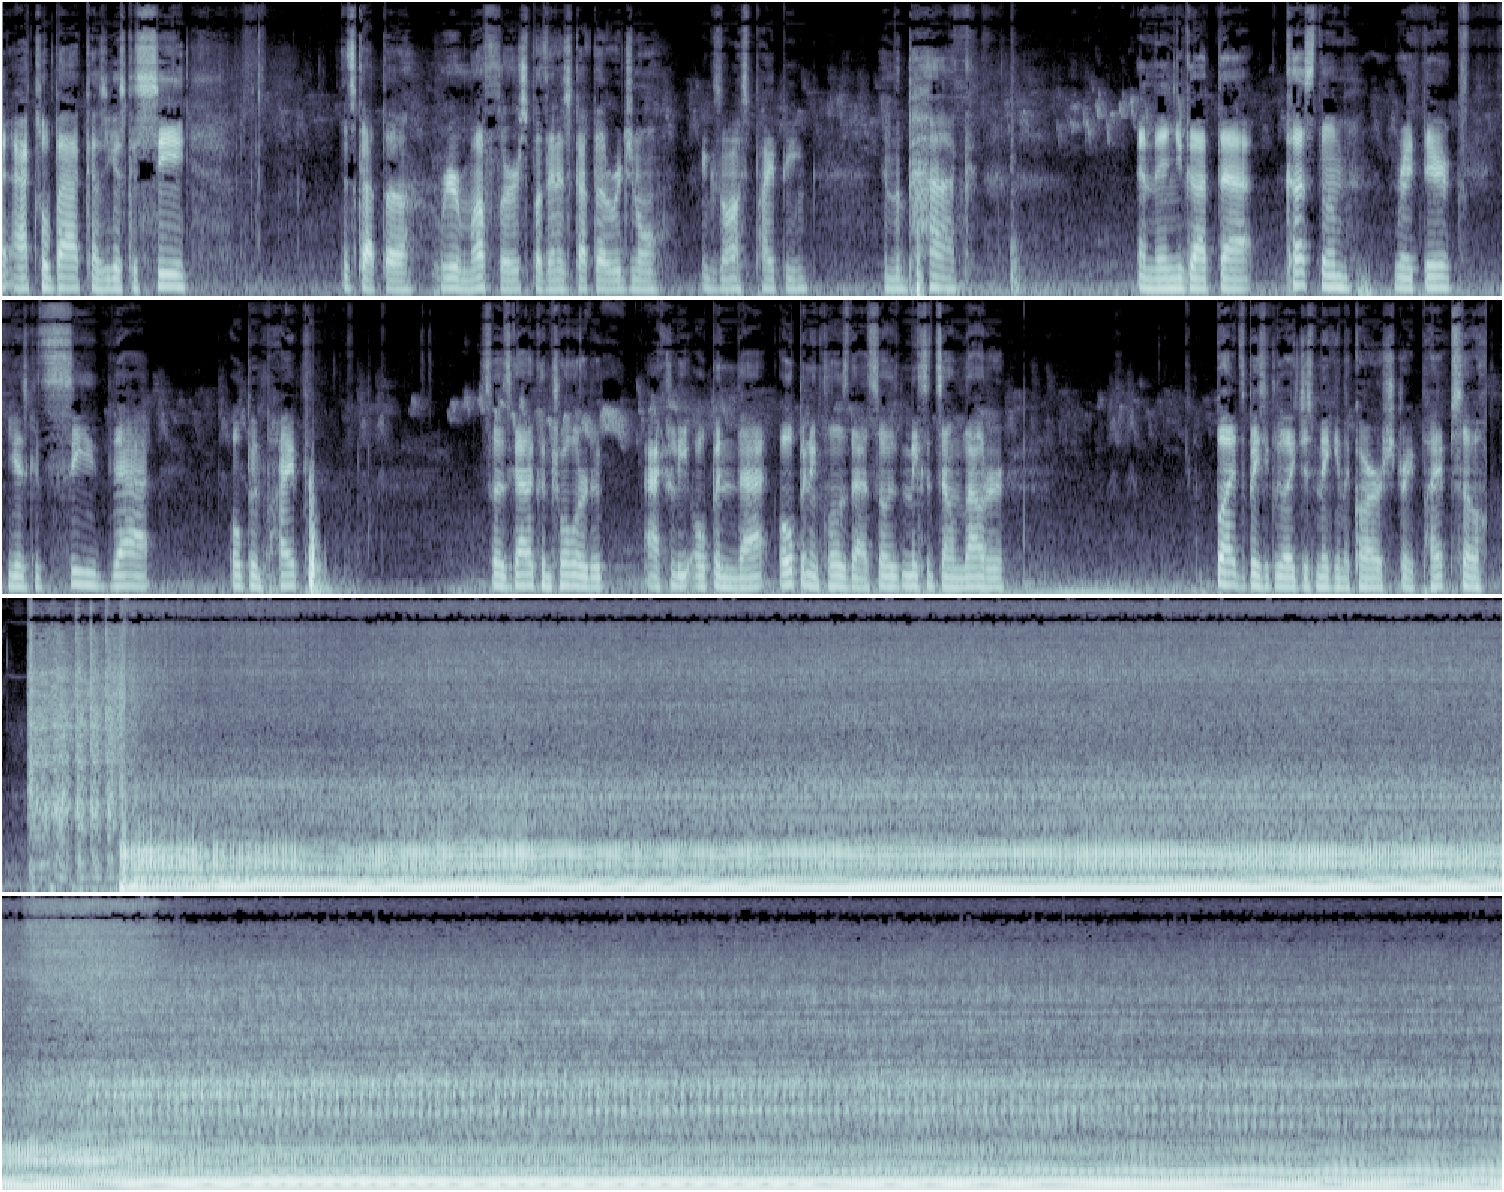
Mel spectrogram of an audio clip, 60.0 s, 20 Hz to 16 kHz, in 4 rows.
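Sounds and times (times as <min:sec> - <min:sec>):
car engine starting and idling: 0:30.2 - 1:00.0.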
